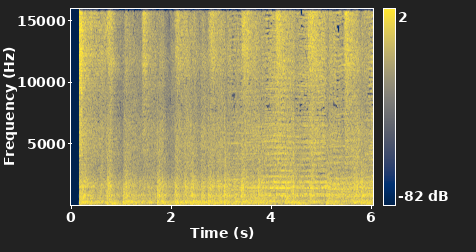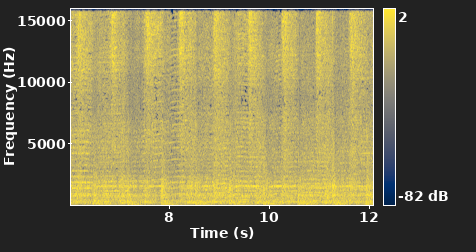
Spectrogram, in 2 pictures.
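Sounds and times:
brass band playing loudly: 0.2s - 12.0s
held brass notes: 2.2s - 12.0s.

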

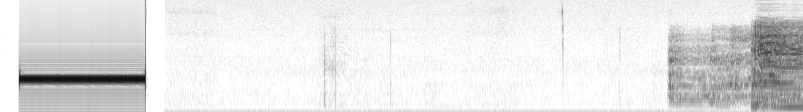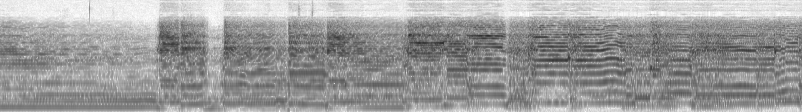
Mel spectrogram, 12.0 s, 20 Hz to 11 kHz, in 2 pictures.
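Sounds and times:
loud steady beep tone: 0.1s - 1.1s.

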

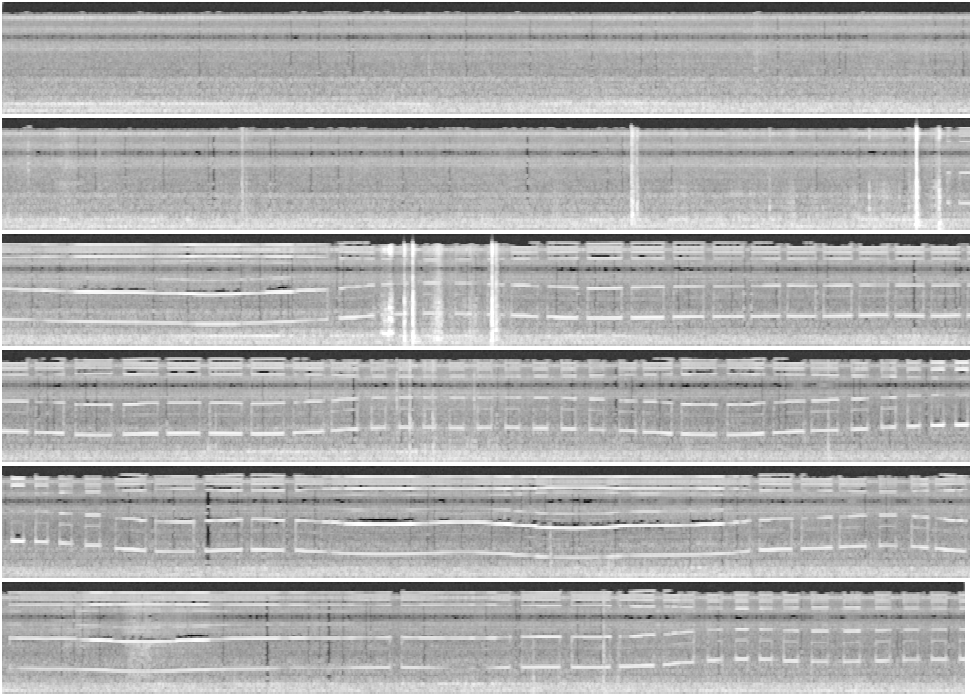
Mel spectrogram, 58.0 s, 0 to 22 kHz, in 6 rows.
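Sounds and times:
variometer tone drifting in pitch: 18.9s - 58.0s.

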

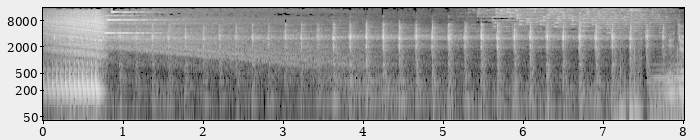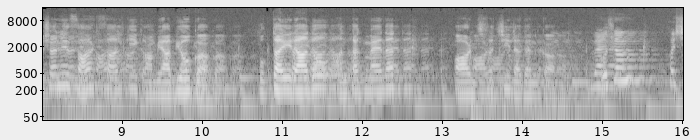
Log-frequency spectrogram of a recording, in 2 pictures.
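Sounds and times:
ringing tone: 0.1s - 3.0s, 5.4s - 8.3s
chime-like tone: 0.3s - 2.2s, 5.5s - 8.4s
clock ticking: 0.8s - 15.7s.

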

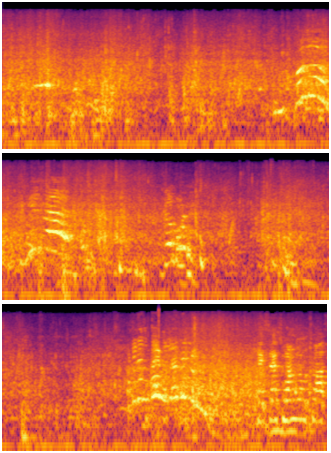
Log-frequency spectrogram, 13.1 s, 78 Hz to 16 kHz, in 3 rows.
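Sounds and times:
water splashing in pool: 0.0s - 13.0s
people shouting: 0.3s - 0.9s, 3.9s - 5.4s.

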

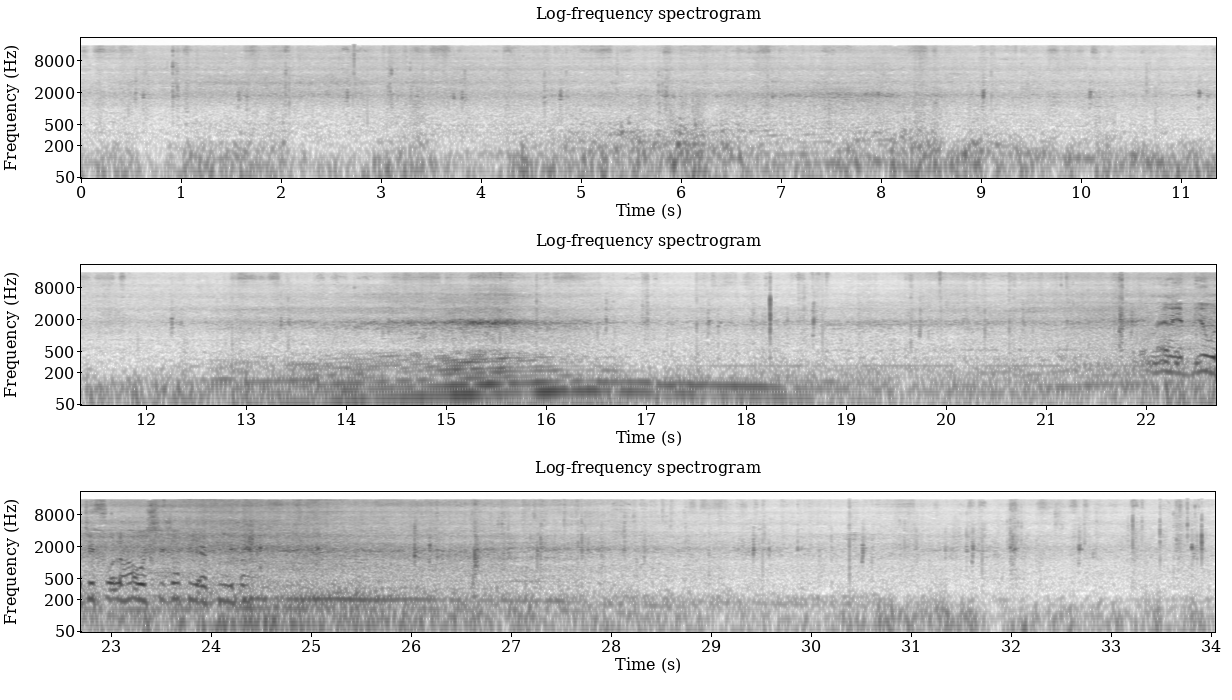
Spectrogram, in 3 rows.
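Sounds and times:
car engine rumble: 0.0s - 34.0s
wind buffeting microphone: 0.0s - 34.0s.

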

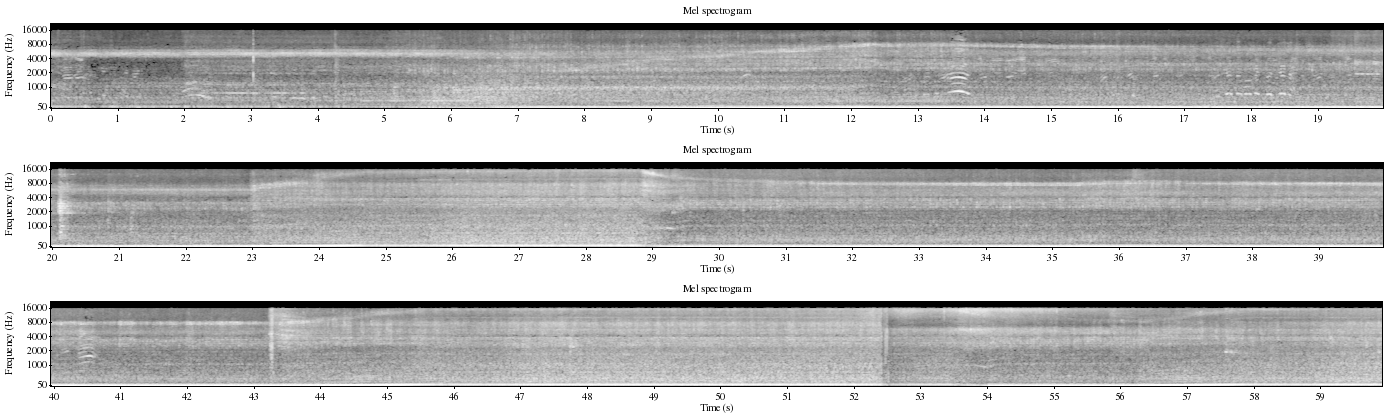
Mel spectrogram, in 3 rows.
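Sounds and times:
diesel engine droning: 0.0s - 59.9s.

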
